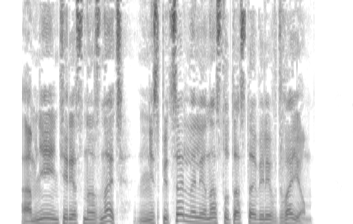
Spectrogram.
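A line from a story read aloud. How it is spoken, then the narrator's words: Skeptical snort. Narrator (Russian): хмыкнул Вяземский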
